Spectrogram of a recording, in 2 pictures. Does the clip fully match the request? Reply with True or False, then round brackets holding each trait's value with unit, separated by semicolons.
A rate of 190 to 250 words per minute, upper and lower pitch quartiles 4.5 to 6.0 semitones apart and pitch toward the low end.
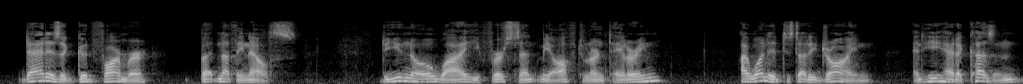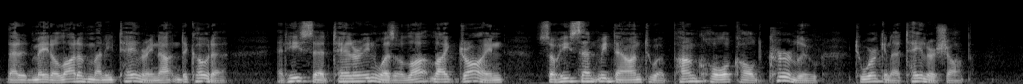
True (195 wpm; 5.0 semitones; 115 Hz)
